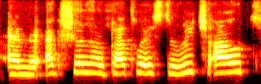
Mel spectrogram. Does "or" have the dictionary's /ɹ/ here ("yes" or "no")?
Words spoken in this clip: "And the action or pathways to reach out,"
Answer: no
